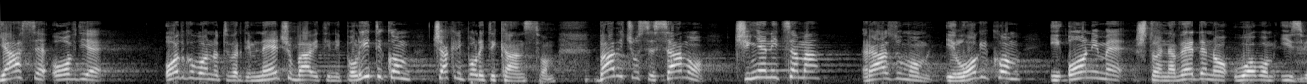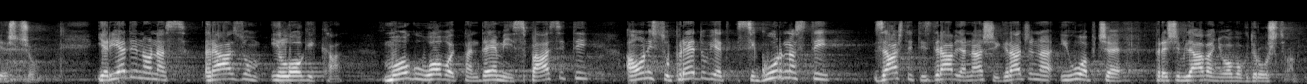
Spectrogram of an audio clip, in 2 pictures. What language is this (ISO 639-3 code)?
hrv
